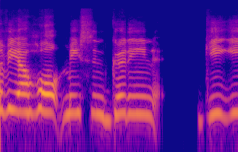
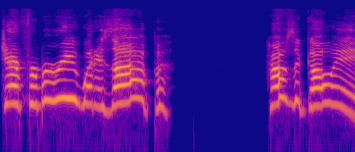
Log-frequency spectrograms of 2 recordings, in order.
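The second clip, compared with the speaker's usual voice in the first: voice cracking and breaking upward mid-word; 6 semitones higher than usual. Greeting someone by name mid-talk, voice cracking. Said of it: "I don't know why my voice cracked".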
